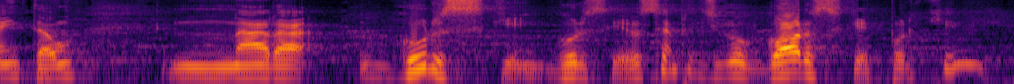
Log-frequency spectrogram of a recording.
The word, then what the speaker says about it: Gorski: eu tomei conhecimento que o acentuado tem o som deu entendeu é um acento agudo sonoridade é de gursky então eu faço questão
